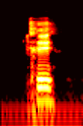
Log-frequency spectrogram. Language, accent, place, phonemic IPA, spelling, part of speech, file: French, France, Lyon, /kʁe/, crée, verb, LL-Q150 (fra)-crée.wav
- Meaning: inflection of créer: 1. first/third-person singular present indicative/subjunctive 2. second-person singular imperative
